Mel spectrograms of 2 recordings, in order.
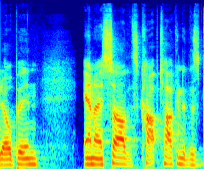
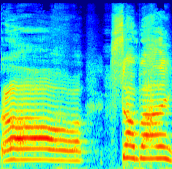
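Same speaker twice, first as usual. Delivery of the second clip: mock drunken-sounding wailing cry, very high, drawn-out scream; 10 semitones higher, 3 dB louder than usual. Retelling a wasted man getting up after being hit: imitating a drunk man screaming.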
